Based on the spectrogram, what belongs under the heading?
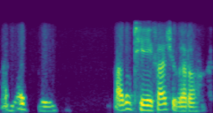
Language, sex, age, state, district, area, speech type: Kashmiri, male, 18-30, Jammu and Kashmir, Pulwama, rural, conversation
